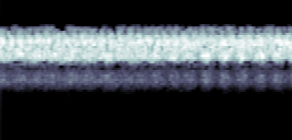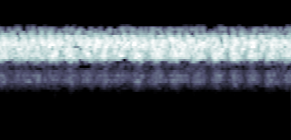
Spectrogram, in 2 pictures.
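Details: Cicadas singing in summer in Provence, France: a dense, unbroken high buzzing chorus with a faint rapid pulsing, steady in loudness throughout, no other sounds.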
